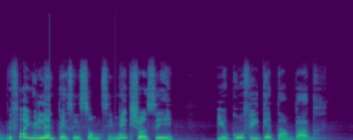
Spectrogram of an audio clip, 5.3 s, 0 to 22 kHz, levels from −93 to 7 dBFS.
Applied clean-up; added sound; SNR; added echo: neural mask model RNNoise.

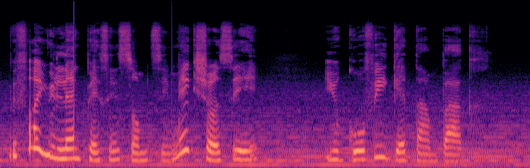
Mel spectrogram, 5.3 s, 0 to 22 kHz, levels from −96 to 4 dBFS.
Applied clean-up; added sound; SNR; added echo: none; Musical instrument; 13 dB; none.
